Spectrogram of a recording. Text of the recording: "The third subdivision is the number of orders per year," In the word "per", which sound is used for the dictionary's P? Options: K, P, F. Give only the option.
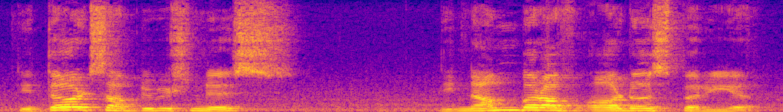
P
